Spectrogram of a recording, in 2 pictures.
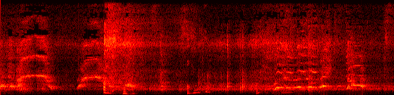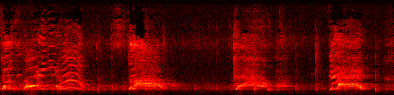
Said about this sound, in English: Cue screaming.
